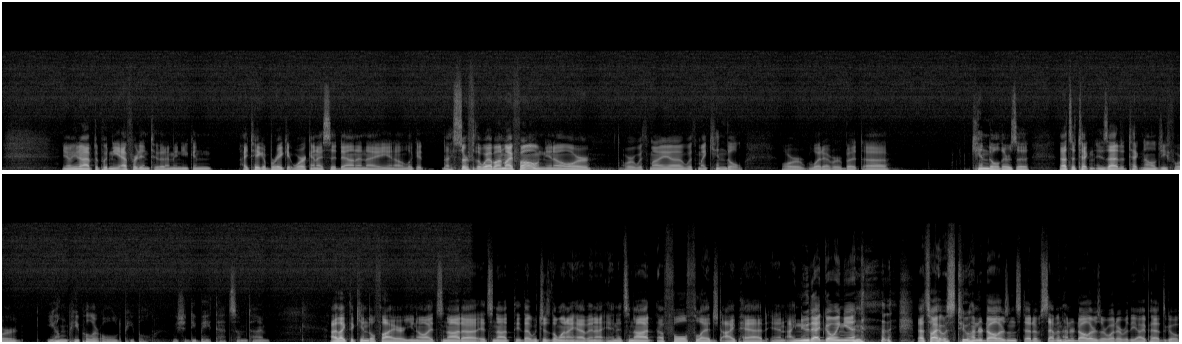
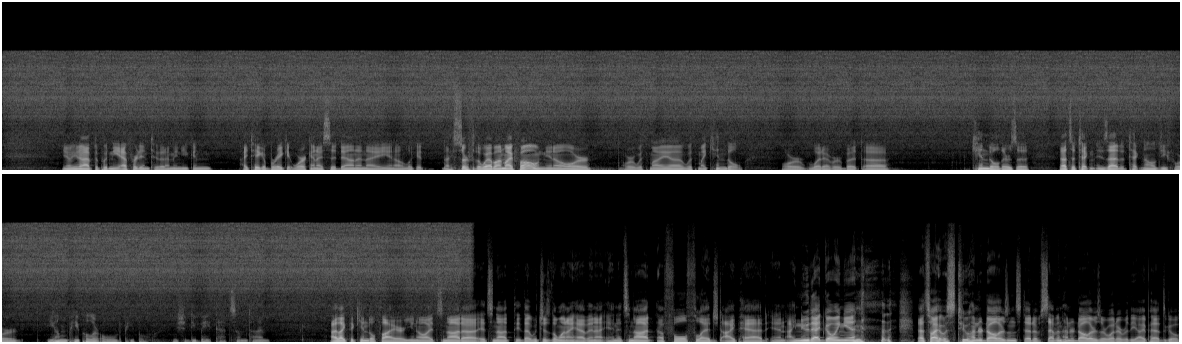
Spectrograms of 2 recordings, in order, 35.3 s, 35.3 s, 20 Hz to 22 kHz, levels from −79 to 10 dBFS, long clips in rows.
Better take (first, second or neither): first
